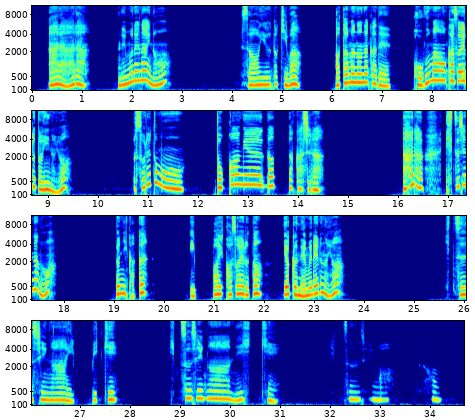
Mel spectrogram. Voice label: Female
